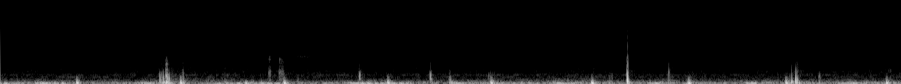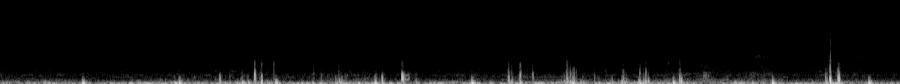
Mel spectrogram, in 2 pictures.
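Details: 35-year-old male sitting on stairs, recorded over the mitral (bicuspid) area: soft, low heart thumps with a faint steady hum behind them; normal heart sounds.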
